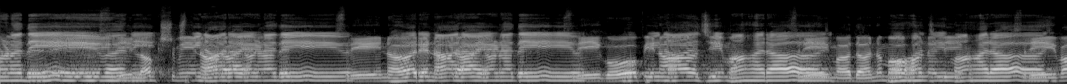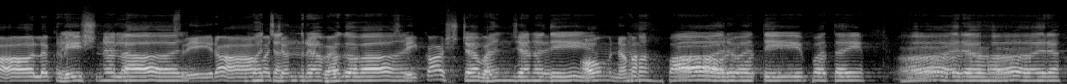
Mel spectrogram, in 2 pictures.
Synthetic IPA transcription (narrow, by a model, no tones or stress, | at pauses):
ɐɳɐd̪eːʋɐn | inaːɾaːjɐɳɐd̪eːʋnɐɾnaːɾɾaːjɐɳɐd̪eːiɡopinnad͡ʒimɐɦaːɾaːd͡ʒd̪nmoɦɐimɐɦaːɾaːid͡ʒʋalkɾiʂɳɐlaːliɾamɐt͡ʃɐnd̪ɾɐbʱɐɡɐʋaːnʂʈɐʋɐɲd͡ʒɐnɐd̪eːnnmɐpaːɾʋɐt̪ipɐt̪ɐj | ɦɐɾɐɦɐɾɐ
